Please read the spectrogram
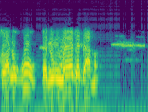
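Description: A voice talking, then near the end a brief steady high-pitched tone, like a short whistle.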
